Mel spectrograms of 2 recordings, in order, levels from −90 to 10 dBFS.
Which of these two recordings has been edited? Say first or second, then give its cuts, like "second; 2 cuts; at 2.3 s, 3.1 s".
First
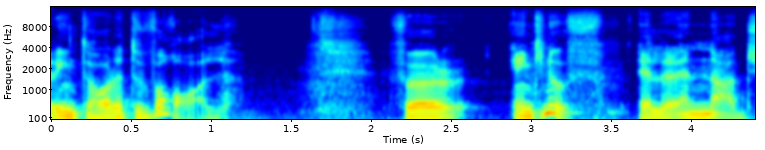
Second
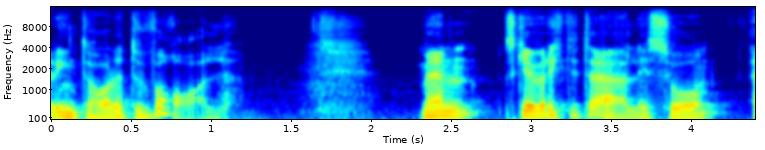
first; 1 cut; at 2.1 s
